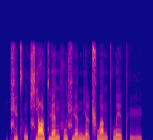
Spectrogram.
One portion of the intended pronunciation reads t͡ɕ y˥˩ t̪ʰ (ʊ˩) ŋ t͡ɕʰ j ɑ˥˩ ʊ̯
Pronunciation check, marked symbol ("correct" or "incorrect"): correct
